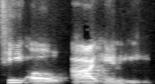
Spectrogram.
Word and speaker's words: Toine: My Toine is spelled a little different. It's Toine instead of the typical TWs.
